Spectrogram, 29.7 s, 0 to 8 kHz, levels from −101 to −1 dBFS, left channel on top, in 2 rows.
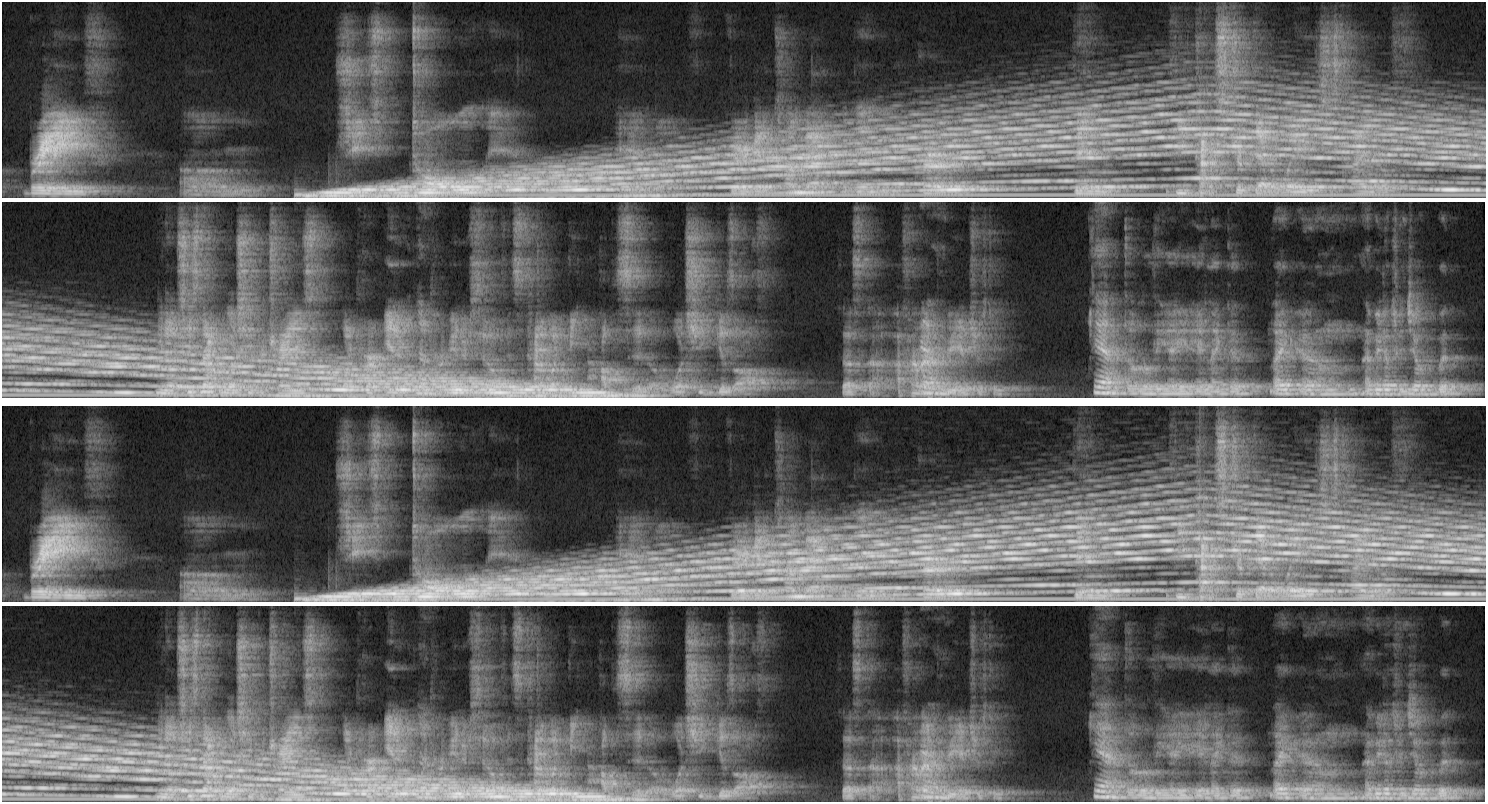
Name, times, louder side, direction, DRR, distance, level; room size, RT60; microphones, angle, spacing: voice 1, 0.2-1.0 1.8-2.5 3.3-3.8 4.1-5.3 6.1-6.8 7.3-9.7 10.7-11.1 11.6-14.0 16.4-22.5 23.2-24.8, equal, ahead, -1 dB, 1.4 m, -25 dB
sound 1, 2.9-21.1, right 2 dB, 40° right, 2.5 m, -19 dB
voice 2, 25.8-27.3 27.5-29.4, left 1 dB, 30° left, 0 dB, 2.2 m, -25 dB
21.5 x 13.5 x 3.2 m, 1.2 s
head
